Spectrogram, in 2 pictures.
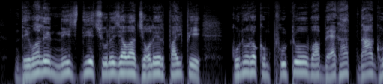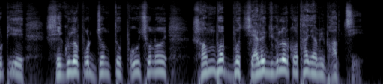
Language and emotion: Bengali, fearful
